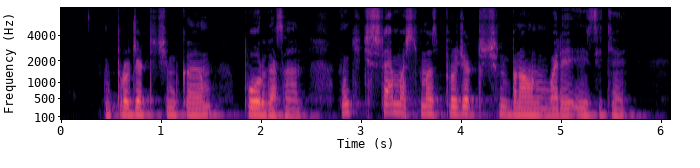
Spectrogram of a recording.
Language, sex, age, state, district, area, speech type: Kashmiri, male, 30-45, Jammu and Kashmir, Budgam, rural, spontaneous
